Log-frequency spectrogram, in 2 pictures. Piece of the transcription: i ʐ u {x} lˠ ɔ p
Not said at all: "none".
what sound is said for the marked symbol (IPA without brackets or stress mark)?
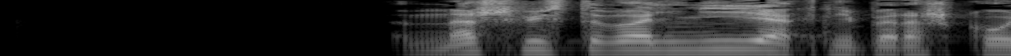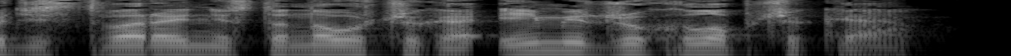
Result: x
